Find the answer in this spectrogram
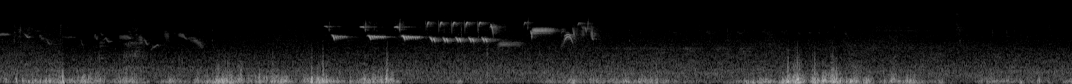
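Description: A small songbird sings one short phrase about three seconds in: a few chirps, then a quick trill of repeated notes. Under it runs an uneven, gusting low rumble.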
